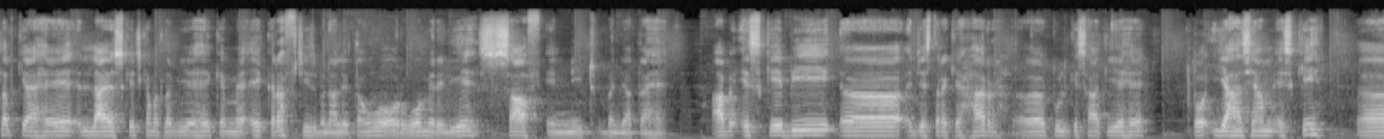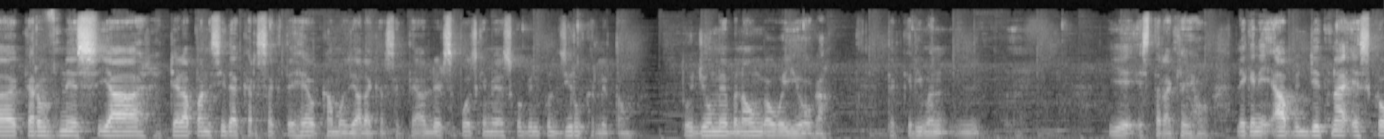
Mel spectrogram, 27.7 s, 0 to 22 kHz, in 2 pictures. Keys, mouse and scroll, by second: 2.3-3.6 drag, 7.7-11.4 drag, 14.5-16.8 drag, 19.3 click, 20.7-22.2 drag, 23.2-24.7 drag, 27.4 click.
